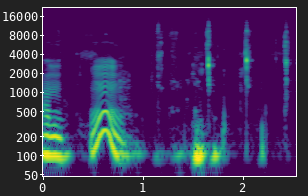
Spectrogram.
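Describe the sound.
Someone bites into and chews a small broken-off piece of mild, plain chocolate, making several crisp snaps and crunchy clicks. A voice is heard briefly before the bites.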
